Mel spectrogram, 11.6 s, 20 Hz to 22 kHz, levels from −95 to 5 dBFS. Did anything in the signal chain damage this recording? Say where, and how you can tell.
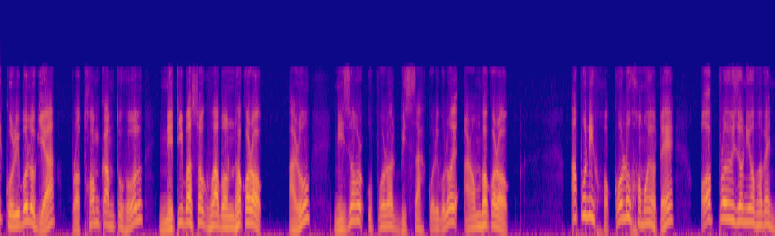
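No, nothing in this speech clip stood out as damage from any stage of the chain when I listened to it.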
